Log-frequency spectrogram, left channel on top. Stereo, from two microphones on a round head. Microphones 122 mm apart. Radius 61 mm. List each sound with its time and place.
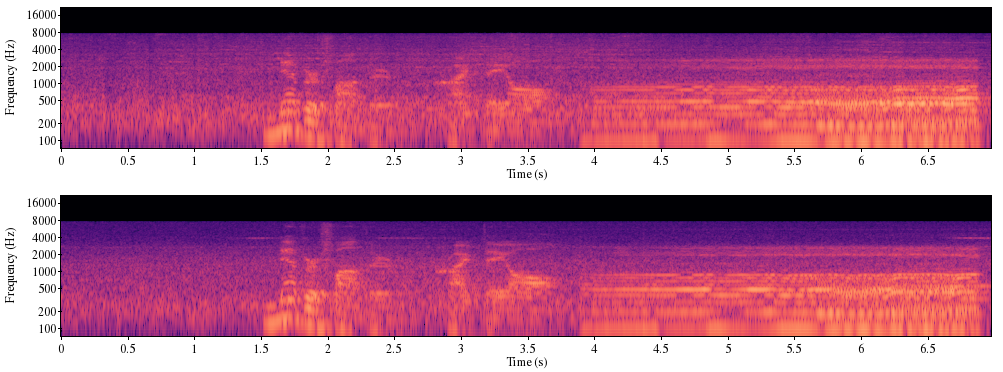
1.5 s a man speaking: centre (ahead or behind), 2.5 m
3.9 s singing: 20° left (ahead or behind), 1.0 m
